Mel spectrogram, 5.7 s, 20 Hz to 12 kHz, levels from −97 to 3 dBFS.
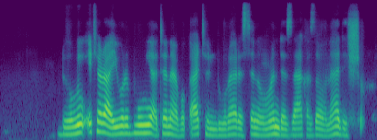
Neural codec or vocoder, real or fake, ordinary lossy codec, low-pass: codec, 24 kHz, 0.9 kbps, WavTokenizer, large speech release; fake; none; 10.8 kHz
